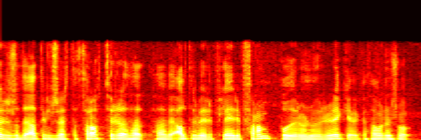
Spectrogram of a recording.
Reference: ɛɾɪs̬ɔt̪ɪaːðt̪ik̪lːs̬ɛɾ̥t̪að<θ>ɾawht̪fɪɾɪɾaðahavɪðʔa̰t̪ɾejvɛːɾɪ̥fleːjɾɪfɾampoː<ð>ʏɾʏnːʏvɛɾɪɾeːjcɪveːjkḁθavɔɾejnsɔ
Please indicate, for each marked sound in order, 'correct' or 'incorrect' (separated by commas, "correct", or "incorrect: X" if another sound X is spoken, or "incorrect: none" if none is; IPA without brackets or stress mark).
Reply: correct, correct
